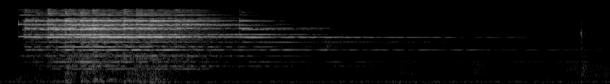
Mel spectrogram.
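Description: Sanctus bells, a cluster of small altar bells, shaken once: a bright jingling ring for about two seconds that then fades away over a few more seconds.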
